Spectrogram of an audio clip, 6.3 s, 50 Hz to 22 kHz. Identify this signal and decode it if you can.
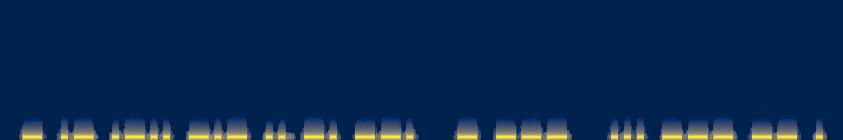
Morse code, heard as a keyed tone, about 25 wpm, 600 Hz. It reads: TALKING TO SOME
